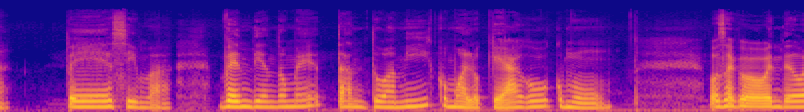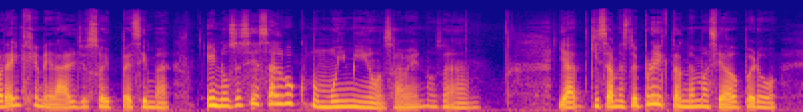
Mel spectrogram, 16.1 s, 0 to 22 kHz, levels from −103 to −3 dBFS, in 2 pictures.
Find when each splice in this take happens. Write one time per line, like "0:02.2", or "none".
none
